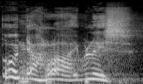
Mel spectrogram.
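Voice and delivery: high-pitched dramatic banishing cry; acted rebuke. Re-acts Jesus' rebuke after the reader. (hardikan mengusir dengan nada tinggi)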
